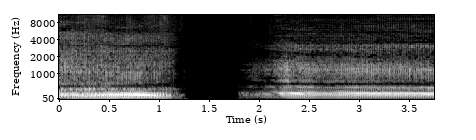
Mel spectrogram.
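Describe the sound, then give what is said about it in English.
A male big cat roars twice, loud and deep with a rough, grumbling texture; a short silence separates the calls, and the second one bends downward and back up in pitch. “There's different parts of the call. Some will be long, some will be short, some have higher pitch or lower pitch.”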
